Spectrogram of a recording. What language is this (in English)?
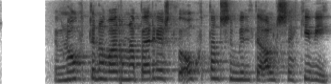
Icelandic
